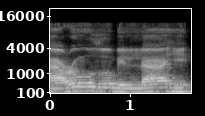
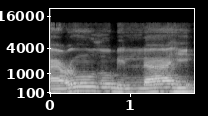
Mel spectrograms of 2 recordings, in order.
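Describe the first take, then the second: Both takes have the same delivery.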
